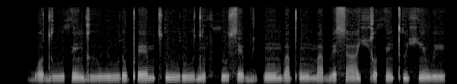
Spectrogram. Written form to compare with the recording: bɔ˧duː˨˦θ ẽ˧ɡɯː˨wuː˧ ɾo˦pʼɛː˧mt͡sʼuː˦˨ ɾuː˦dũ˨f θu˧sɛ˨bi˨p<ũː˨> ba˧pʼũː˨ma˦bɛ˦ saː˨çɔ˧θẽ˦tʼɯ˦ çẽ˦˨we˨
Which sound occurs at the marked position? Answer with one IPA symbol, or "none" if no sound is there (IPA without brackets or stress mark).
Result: ũː˦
